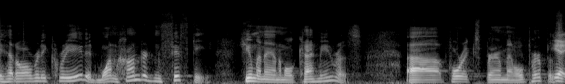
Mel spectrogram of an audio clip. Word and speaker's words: chimera: already created 150 human-animal chimeras for experimental purposes. Yeah, you mentioned chimera or chimera. It's pronounced various ways, but the chimera is seen in the ancient world.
